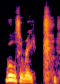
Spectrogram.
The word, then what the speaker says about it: Woolfardisworthy: It actually has it on the sign, Woolfardisworthy, brackets, Woolsery. Brackets. Woolsery. So it actually tells you how to pronounce this place.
